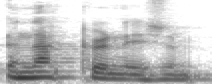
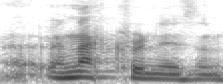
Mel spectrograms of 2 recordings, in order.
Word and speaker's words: anachronism: correct anachronism anachronism okay so again because we have this uh stress on the second syllable we have this schah this sound here so anachronism anachronism excuse me what does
